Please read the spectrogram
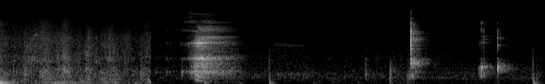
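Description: A short breathy vocal sound, like a gasp or huff, followed by a few scattered light clicks and knocks, the sharpest about four seconds in. A low background rumble cuts off suddenly about a second and a half in.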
